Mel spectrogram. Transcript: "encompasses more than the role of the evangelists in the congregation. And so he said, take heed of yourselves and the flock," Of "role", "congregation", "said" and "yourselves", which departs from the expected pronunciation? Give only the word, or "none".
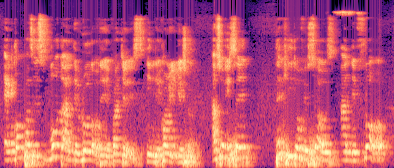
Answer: yourselves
